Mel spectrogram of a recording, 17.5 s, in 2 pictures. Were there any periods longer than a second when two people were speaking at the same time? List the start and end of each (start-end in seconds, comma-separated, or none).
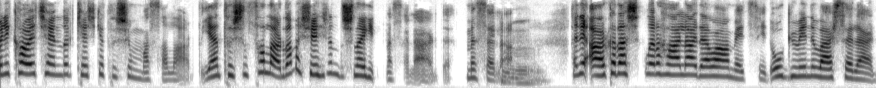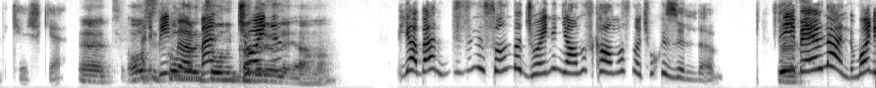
10.1-11.6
